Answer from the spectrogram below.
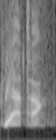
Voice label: chitchat, bot, voice commands; svencoop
